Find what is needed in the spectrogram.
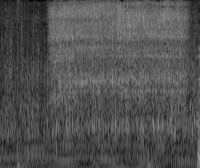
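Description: AeroPress coffee maker being pressed, the brew pushed through the filter under pressure, with a steady hiss that starts suddenly about half a second in and lasts over a second, the sign that the plunger has reached the coffee grounds and is forcing air through them.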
